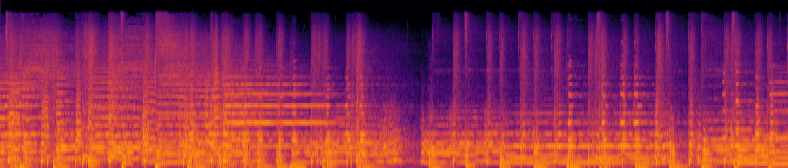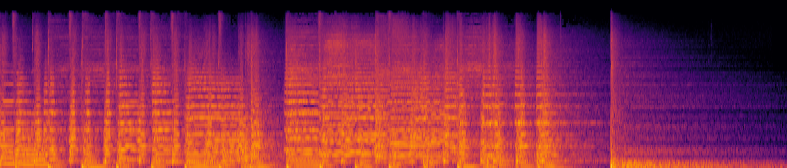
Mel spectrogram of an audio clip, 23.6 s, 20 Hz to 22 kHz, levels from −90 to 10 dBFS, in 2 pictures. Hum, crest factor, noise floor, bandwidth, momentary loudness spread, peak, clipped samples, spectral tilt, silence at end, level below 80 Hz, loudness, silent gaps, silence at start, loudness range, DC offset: none; 14 dB; -35 dBFS; 16 kHz; 8 LU; 0 dBFS; under 0.1%; -5 dB/octave; 0.05 s; -24 dBFS; -14 LUFS; none; 0 s; 5 LU; under 0.1%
